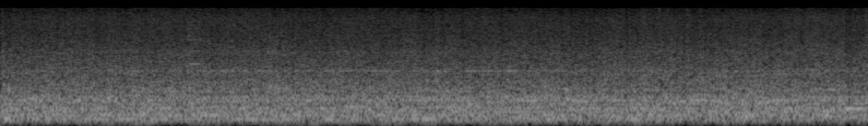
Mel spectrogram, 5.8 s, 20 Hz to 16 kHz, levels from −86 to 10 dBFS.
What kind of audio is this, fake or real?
real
